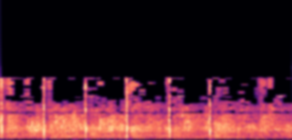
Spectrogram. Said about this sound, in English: Give our IK teachers and kids a hand as they go back out.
